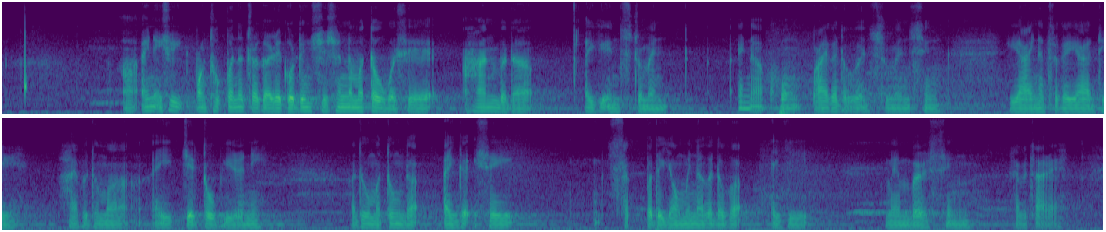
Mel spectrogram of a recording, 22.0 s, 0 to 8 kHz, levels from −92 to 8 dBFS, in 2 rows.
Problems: background sounds at intervals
